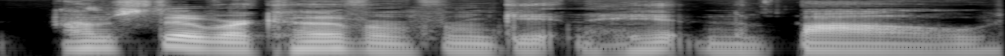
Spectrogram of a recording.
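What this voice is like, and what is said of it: Twangy, dulcet character voice. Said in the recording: “You gotta be a little more dulcet in your tones... A little more twang, a little more dulcet.”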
